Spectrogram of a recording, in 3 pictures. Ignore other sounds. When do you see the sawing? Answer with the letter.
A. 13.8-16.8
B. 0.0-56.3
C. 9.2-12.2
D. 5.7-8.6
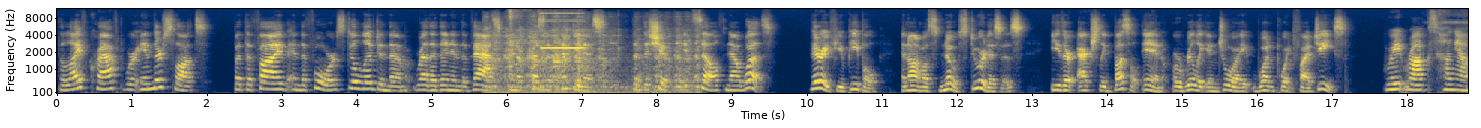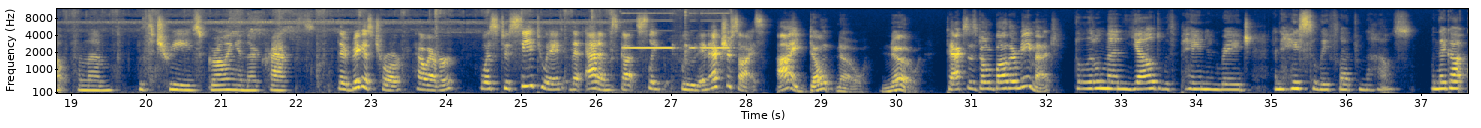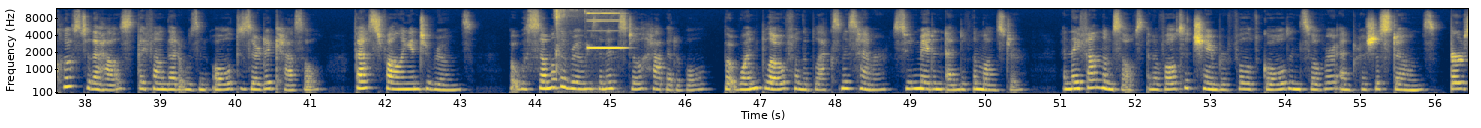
D.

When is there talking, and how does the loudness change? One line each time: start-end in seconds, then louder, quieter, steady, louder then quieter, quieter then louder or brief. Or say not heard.
0.0-56.3 steady.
